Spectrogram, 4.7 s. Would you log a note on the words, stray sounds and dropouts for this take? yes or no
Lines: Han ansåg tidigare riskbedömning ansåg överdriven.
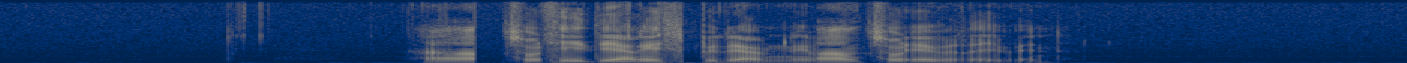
yes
